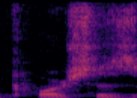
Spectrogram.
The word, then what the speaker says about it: Porsche: i don't know yeah i don't care what you say it's a two-syllable word in my opinion porsches are the benchmark to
